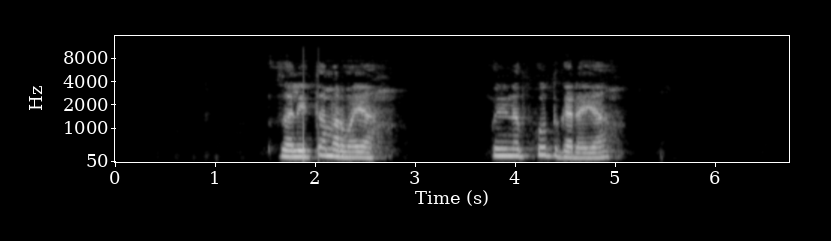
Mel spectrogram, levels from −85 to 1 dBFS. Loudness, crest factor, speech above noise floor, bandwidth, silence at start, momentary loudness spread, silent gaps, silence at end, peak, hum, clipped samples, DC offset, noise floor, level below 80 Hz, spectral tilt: -25 LUFS; 20 dB; 62 dB; 9 kHz; 1.65 s; 11 LU; none; 1.75 s; -8 dBFS; none; under 0.1%; under 0.1%; -87 dBFS; -68 dBFS; -6.5 dB/octave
